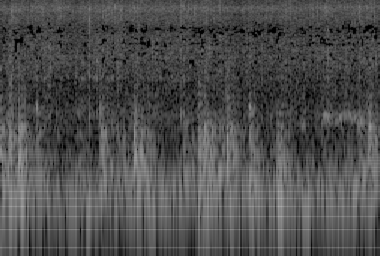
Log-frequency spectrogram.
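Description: Sliced shallots, garlic, chilies, salam leaves and galangal sizzling in a little oil in a nonstick wok, stirred with a spatula, whose strokes make frequent short scrapes and taps over the steady sizzle.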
